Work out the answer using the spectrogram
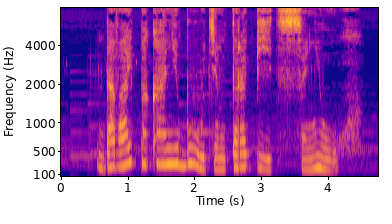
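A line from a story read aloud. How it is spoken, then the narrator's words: Hissing. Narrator (Russian): прошипел он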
